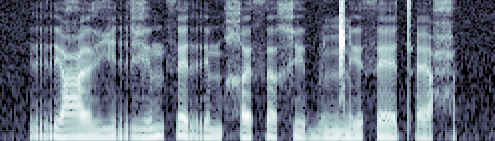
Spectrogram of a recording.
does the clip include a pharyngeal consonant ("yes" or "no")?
yes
